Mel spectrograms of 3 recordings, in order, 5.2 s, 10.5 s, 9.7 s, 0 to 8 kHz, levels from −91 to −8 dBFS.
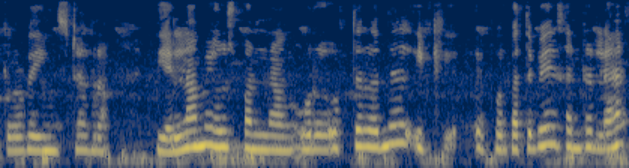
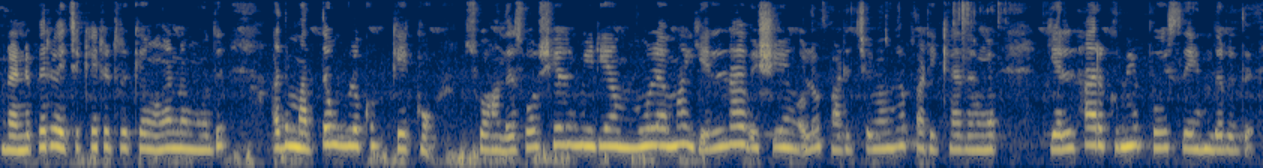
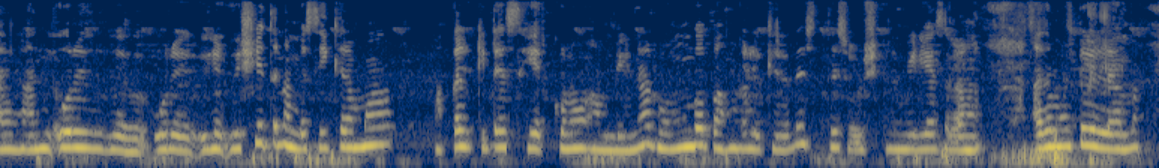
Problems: none marked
